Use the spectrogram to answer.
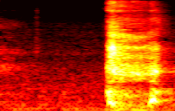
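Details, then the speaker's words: A single short, sharp cough from an adult woman after a quiet pause; she says she is recovering from an illness going around and still has lingering after-effects, coughing a little; a cough. "Me disculpo porque me van a escuchar un poquito tosiendo, ¿verdad? Estamos saliendo de eso que anda dando."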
